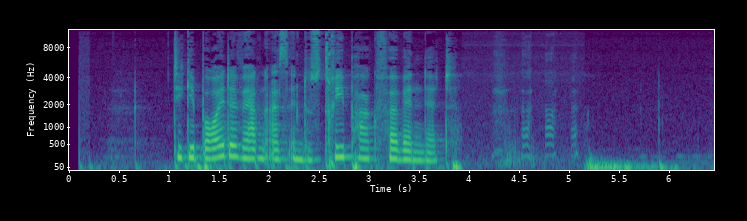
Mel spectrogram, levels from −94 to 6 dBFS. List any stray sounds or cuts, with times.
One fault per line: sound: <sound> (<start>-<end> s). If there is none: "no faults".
sound: laugh (4.2-5.1 s)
